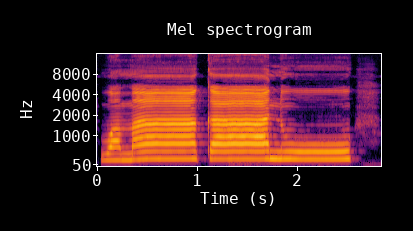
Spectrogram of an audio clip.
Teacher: Nu contain waw madda. When zamma come before waw sakin, you stretch waw up to one finger.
